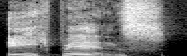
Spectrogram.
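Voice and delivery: very high, slow squeaky little cup voice; high squeaky talking cup calling. A narrator's reading. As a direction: call out as a tiny demanding cup. Cup voice answers.

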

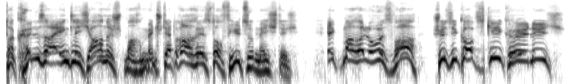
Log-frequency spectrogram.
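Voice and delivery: high-pitched Berlin cop; high, hurried brush-off; commissioner bailing out. A narrator's reading. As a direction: excuse yourself and make a cheerful exit.

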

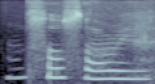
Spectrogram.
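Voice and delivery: soft, slow commiseration; mock sympathy. Co-host commiserates with the overlooked son, softly mock-sorry. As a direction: drag out a hushed apology, playfully pitying.

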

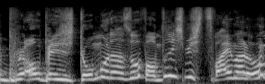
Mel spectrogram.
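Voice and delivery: retold bewilderment, breaking into amusement; mock exasperated disbelief. Podcaster questioning himself after turning round, mock exasperated disbelief. Acts out own baffled thought.

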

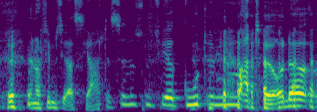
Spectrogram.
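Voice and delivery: high, slow, mock-polite interviewer. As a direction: put on a prim job interviewer. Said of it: "Ich stelle mir direkt so ein Bewerbungsgespräch vor".

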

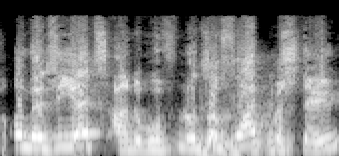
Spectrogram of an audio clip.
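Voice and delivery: high, loud teleshopping pitch; infomercial. Retold or imitated. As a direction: shout the offer like a TV salesman. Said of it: "Und dann kommt noch dieses". (laute, hohe Teleshopping-Stimme)

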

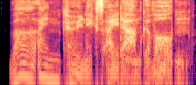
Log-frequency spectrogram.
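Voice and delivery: plain reading voice

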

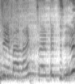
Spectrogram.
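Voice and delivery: high, quick words through laughter; laughing. Real, not acted. Echoing friend's jibe about her relationship, laughing. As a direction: squeeze it out while cracking up.

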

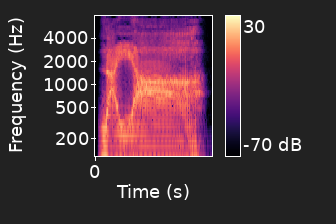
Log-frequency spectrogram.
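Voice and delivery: mild kingly hesitation; lightly voiced king. King continues, lightly voiced. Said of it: "fuhr der König fort".

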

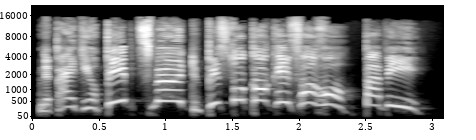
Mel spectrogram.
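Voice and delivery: sehr hohe, schnippische Mädchenstimme; verwöhnte Prinzessin. Acted. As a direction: zickige Teenie-Prinzessin. Prinzessin widerspricht. (die Prinzessin lehnt den Freier spöttisch ab)

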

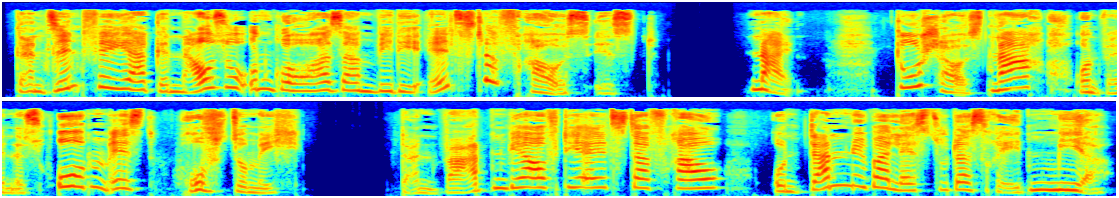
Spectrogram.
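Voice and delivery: high, bright mouse voice; squeaky determined mouse; little mouse. A narrator's reading. Little mouse Fipper insisting to Anton.

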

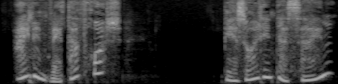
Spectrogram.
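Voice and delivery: high-pitched questioning duck voice; curious little duck. A narrator's reading. Little duck asks her bear friend about the weather frog, curious. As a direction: ask it high and puzzled, rising at the end.

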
